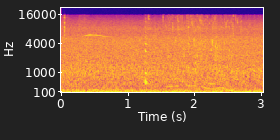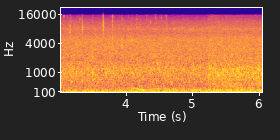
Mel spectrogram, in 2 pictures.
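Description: Fast-flowing river rushing steadily over rocks, an even watery hiss with a low rumble beneath.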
